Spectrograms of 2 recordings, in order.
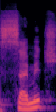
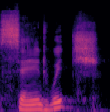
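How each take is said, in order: First: It is said with an English accent. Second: It is said with a French accent. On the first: The speaker calls it right. "You got to say the sandwich" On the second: The speaker calls it wrong. "not sandwich, because we're not fucking living in France"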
